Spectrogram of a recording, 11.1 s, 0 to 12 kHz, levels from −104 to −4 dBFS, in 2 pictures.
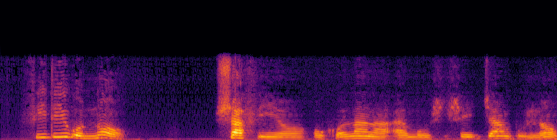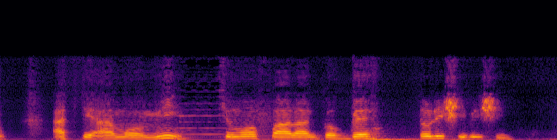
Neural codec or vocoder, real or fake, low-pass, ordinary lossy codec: codec, 16 kHz, 0.4 kbps, LongCat-Audio-Codec; fake; 7.2 kHz; none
